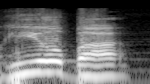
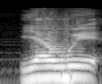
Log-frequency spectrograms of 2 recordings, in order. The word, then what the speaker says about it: Yahweh: Kanang moingon mo Jehovah, that is according to the history, that is mistakenly pronounced. Dili mauna nga pagka-pronounce kanang Jehovah. Kay Yahweh ang insakto na I am who am.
